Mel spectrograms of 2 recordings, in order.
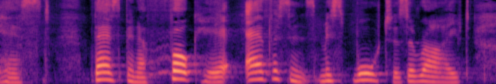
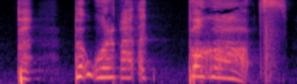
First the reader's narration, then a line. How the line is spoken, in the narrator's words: She gasped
